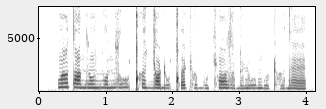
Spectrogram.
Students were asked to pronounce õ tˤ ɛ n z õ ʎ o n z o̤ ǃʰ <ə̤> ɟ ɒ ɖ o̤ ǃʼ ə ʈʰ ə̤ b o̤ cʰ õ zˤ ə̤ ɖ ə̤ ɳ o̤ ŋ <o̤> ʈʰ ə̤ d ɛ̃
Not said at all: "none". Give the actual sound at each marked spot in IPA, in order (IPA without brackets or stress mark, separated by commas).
ə, o̤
